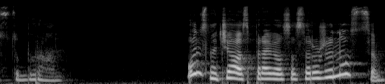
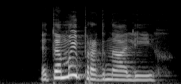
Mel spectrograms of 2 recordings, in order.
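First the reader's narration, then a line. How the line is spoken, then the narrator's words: Barked. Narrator (Russian): рявкнула она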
